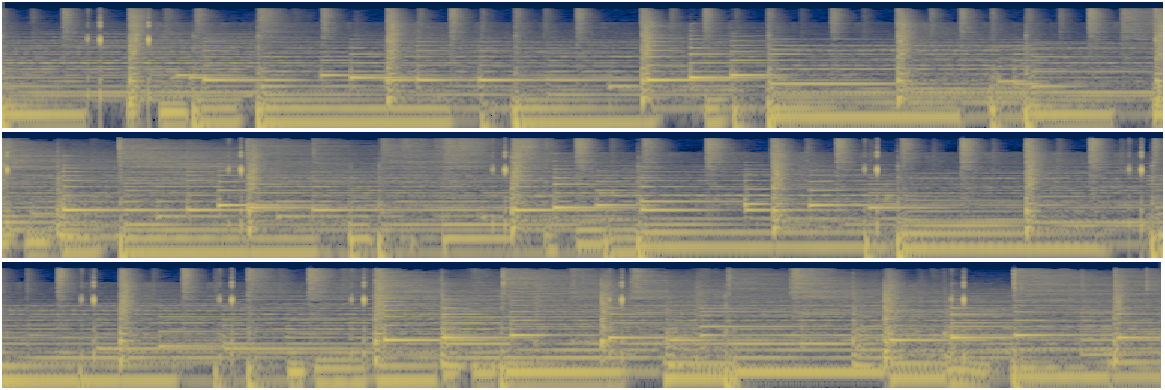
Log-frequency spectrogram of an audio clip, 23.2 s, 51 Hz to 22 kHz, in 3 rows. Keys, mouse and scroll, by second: 5.2 scroll down 1, 7.1 click, 7.9-8.5 scroll up 1, 8.7 click, 9.5 scroll up 1, 10.4-13.0 drag, 21.3-23.2 drag.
